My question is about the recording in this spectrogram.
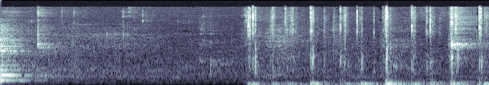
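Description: Computer keyboard typing sound effect: a quick run of key clicks starting a little over a second in.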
